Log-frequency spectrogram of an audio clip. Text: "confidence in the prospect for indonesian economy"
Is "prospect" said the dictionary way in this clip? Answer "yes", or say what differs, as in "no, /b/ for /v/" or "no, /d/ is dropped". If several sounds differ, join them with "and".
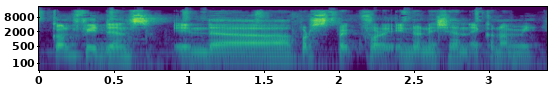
no, /ɹ/ is dropped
